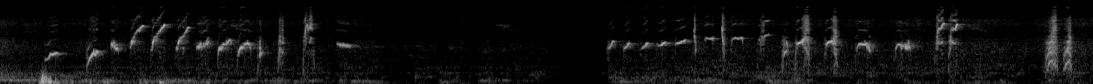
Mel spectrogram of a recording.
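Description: A greater green leafbird sings fast runs of bright, rising whistled and chattering notes, pausing briefly before another burst of varied phrases.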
